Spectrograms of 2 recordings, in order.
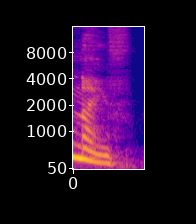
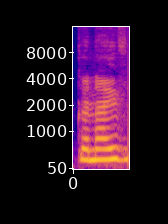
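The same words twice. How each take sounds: First: Said in the usual way. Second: कनाइफ with the silent k wrongly sounded; wrong pronunciation. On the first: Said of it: "नहीं बोलेंगे हम". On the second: Shown as a demonstration. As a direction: say कनाइफ with an audible "ka" before the n. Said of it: "कनाइफ नहीं बोलेंगे हम". (कनाइफ, शुरू में "क" की आवाज़ के साथ)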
